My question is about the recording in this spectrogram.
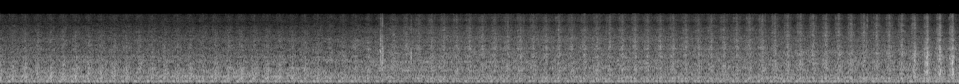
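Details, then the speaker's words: Lincoln Town Car Ford 4.6L V8 idling with an uneven, stumbling exhaust beat: misfire with no check engine light, caused by spark plug wires crossed out of firing order. "it's still misfiring on whatever cylinder I don't know I'm not getting the check engine light for it so it makes no sense um but it's clearly misfire and I can hear it"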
